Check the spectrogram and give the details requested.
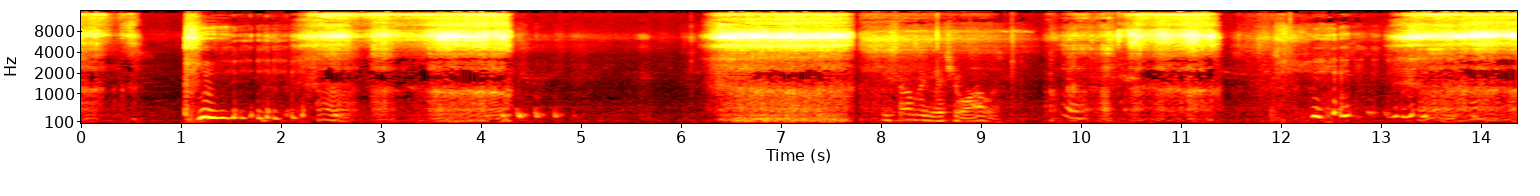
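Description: Repeated harsh, noisy breathing bursts every few seconds during sleep, with other voices murmuring and laughing between them; snoring.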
